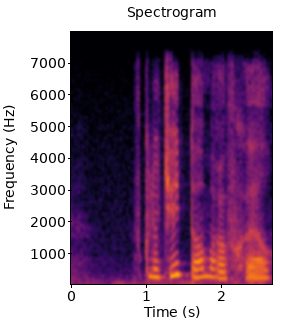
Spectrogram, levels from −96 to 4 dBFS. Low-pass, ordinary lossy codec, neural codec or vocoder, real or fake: 7.2 kHz; none; none; real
